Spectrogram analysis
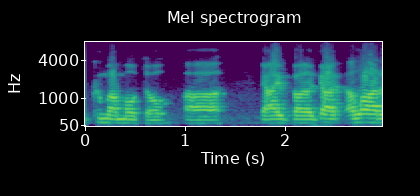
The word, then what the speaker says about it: Kumamoto: after 30 years in kumamoto which is the pronunciation kumamoto uh i've got a lot of japanese friends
